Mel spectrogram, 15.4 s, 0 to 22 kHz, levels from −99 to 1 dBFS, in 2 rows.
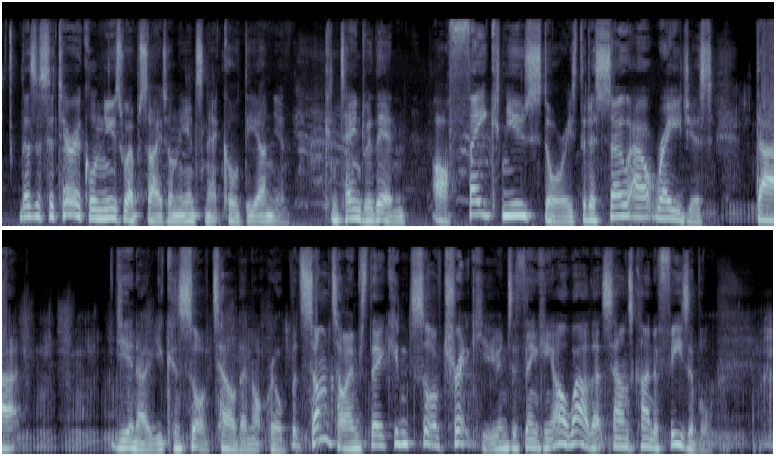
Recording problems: animal sounds; faint; throughout; 25 dB below the speech

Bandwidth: 15 kHz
